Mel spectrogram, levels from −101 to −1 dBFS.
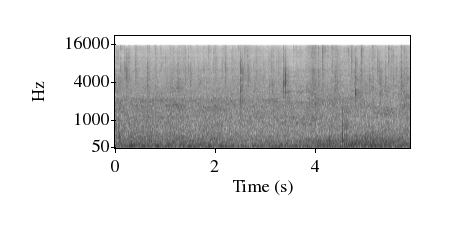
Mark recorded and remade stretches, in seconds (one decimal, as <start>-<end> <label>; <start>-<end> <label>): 0.0-3.3 recorded; 3.3-3.9 remade; 3.9-5.9 recorded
